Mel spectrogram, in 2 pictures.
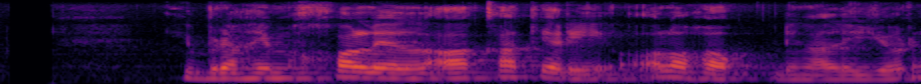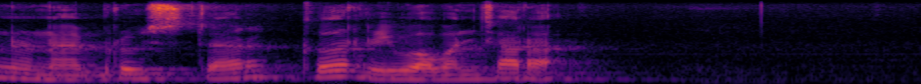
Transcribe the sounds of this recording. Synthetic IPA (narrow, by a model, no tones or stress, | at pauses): ʔibɾaɦimxɔlɪla̰lkat̪iɾiʔɔ̰lɔɦɔk̚dəŋalid͡ʒʊrnanabɾust̪ərkəriwawaɲt͡ʃaɾa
